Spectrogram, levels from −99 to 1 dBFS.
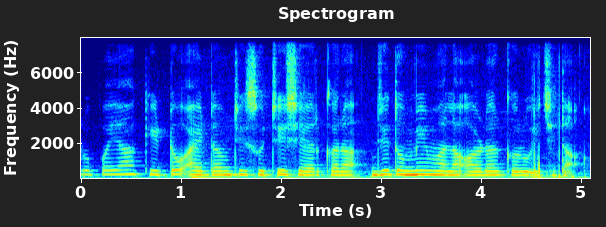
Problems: constant background noise, low volume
